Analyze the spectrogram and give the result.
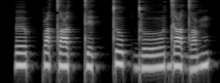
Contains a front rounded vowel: no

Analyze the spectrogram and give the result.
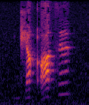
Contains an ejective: yes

